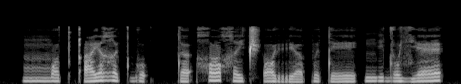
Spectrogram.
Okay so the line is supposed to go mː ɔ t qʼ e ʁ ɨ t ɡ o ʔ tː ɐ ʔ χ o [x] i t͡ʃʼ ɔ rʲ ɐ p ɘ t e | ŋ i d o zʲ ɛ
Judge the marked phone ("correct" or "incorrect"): incorrect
